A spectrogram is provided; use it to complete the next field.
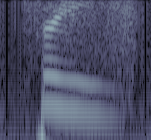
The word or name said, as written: mister freeze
